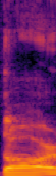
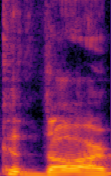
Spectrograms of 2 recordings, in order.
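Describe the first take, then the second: First: The word begins without a k sound. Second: The word begins with a k sound. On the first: The speaker calls it right. "it's actually just Dar" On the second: The speaker calls it wrong. "I said Kadar"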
